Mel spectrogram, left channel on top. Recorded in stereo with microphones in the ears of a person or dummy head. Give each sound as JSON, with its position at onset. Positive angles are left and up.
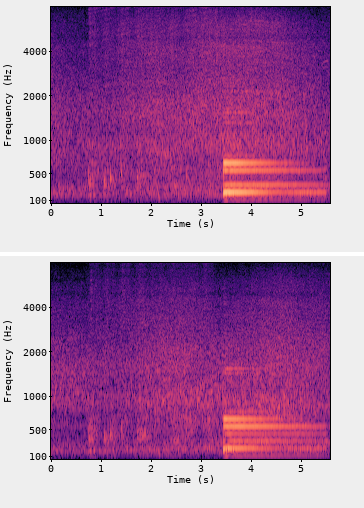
{"t": 0.8, "sound": "running footsteps", "side_deg": 50, "distance_m": 3.5}
{"t": 3.4, "sound": "a guitar", "side_deg": 60, "distance_m": 1.5}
